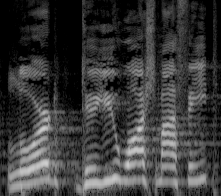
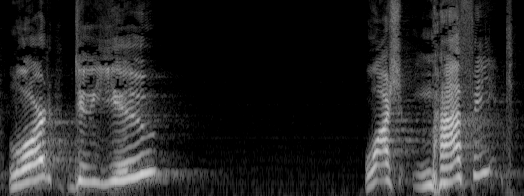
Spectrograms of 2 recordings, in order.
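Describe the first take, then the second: First: The pronouns get no special emphasis. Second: The pronouns 'you' and 'my' are strongly emphasized. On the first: It sounds like a dull, obvious question. The speaker calls it wrong. "That may sound like the understatement of the year, as if Peter is just being dense" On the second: It is shocking that this person washes these feet. The speaker calls it right. "pour great intentional emphasis into Peter's use of pronouns and read it like this"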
